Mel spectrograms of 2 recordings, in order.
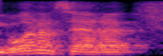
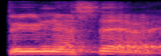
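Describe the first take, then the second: First: Said in the usual way. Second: A light Italian accent on Buonasera, rolled and sung out; hint of an Italian accent. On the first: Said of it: "I think the way you pronounced it". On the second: Shown as a demonstration. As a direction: say Buonasera with a little Italian flair. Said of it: "I love the way you put a little bit of accent on that".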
